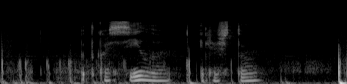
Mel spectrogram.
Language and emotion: Russian, sad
